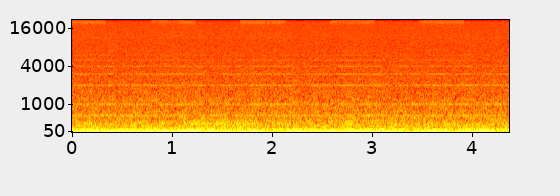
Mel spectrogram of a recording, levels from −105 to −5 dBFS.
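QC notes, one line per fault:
0.82–0.84 s, repeated buffer: new audio missed its deadline, so the device replayed the last 20 ms block once, which fits a 20 ms buffer. The same slice sounds twice with a hard seam, heard as a brief click-like stutter, and a short stretch of sound goes missing.
2.76–2.80 s, repeated buffer: the stall lasted longer, so the same 20 ms block played three times in a row. The hard joins stack into a short buzzy stutter, and roughly twice as much sound is lost.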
